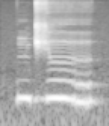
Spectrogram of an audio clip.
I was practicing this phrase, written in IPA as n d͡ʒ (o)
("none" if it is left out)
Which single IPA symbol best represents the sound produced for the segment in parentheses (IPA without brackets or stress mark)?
ɤ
